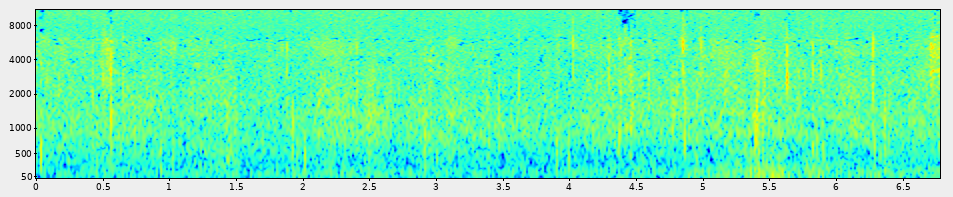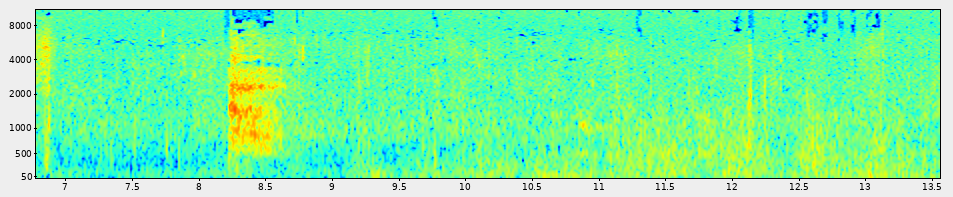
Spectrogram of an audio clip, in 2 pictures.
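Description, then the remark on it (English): Wind blows steadily in a low, rumbling rush, with scattered soft thumps and one brief, louder burst partway through. Nobody speaks. “Yeah, that wind is just, it's going to be a breezy day.”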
